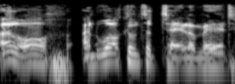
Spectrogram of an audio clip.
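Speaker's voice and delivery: put-on Scottish accent. Asked to do it in their Scottish, opening the show in a Scottish accent. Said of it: "Do it in your Scottish".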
